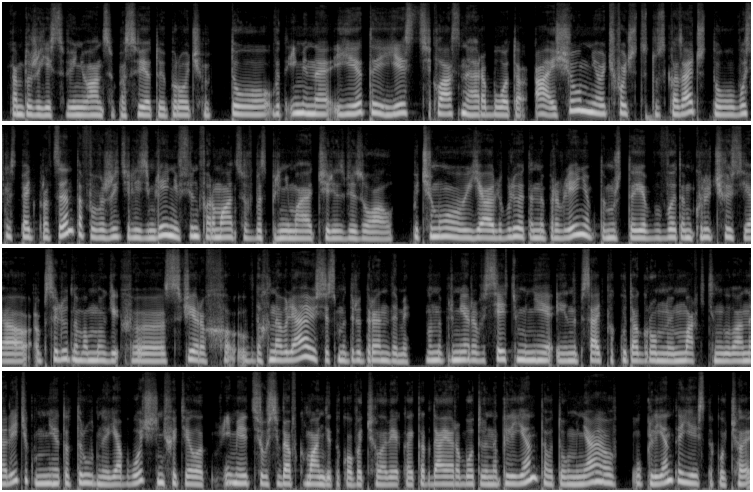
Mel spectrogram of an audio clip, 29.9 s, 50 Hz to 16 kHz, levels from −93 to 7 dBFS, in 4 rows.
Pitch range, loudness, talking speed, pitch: 185-215 Hz, -26 LUFS, 190 wpm, 200 Hz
